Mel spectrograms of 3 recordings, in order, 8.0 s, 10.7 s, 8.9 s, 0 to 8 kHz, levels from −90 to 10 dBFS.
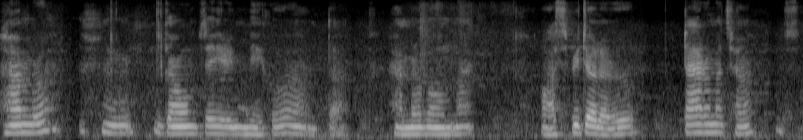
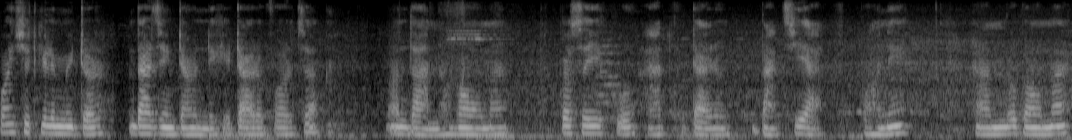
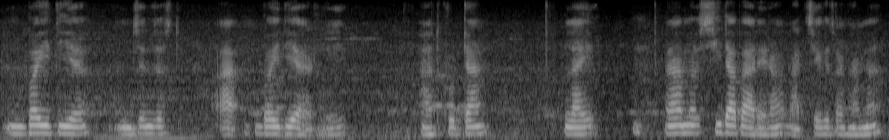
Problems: constant background noise, continuous background conversations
